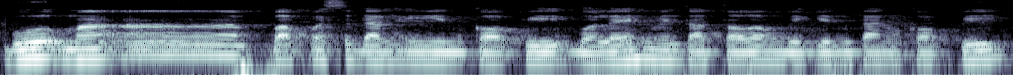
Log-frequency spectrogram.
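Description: A man's voice: fairly low pitch, a little slow, creaky, recorded from a distance, muffled recording, a little hiss or hum. A man playing a husband who asks his wife to make coffee. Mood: polite. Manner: impatient and bossy, then polite. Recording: echoey hall, faint ambience.

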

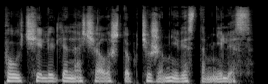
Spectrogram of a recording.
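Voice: mid-range voice, little pitch movement, brisk, vocal fry, sharp tone, husky, no echo, clean studio sound, heavily acted. An audiobook reader voicing an older mother who scolds sharply and reproachfully. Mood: bitter.

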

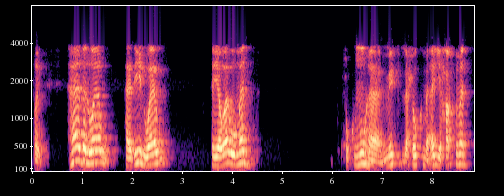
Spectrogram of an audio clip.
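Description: Pitched high, the male Quran recitation teacher keeps a measured pace broken by long pauses. He questions aloud, answers himself, and drives each point home by repeating it. The recording sounds echoey and thin, like a phone call.

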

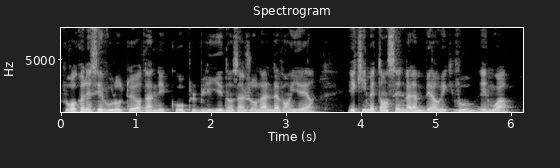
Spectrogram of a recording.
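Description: A man's voice: fairly low pitch, lively intonation, normal speed, darkish tone. A man reading a stern, commanding count. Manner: curt, imperious, menacing. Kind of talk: audiobook narration.

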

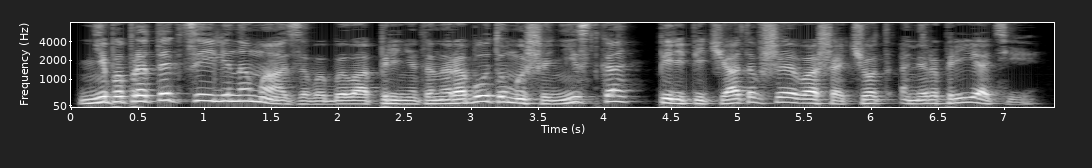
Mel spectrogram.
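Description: A man doing a cool, measured captain. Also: medium pitch, lively intonation, a little mellow, natural voice. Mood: cold. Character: calm, clean-shaven male captain, cold and methodical.

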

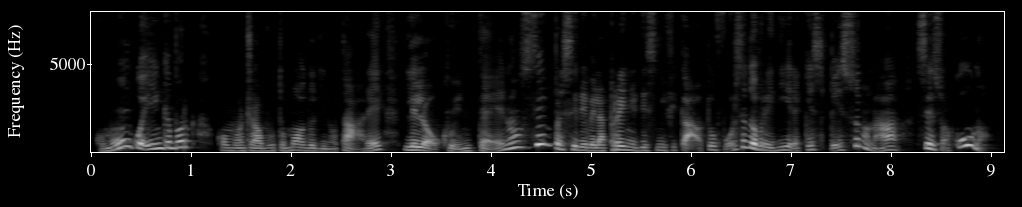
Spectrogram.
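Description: A man's voice: sits high, huge pitch swings, normal speed, few pauses, a little mellow, slightly rough, full character voice. A woman voicing a cold, pedantic middle-aged pastor who talks down to his wife in a stiff, formal way. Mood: icily pedantic. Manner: coldly formal, condescending.

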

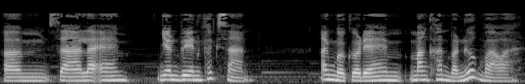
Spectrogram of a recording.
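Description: A woman's voice: medium pitch, fairly even intonation, moderate pace, faint music behind, lightly acted. A woman reading a story, voicing a timid young hotel worker who speaks politely and hesitantly. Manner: hesitant, deferential.

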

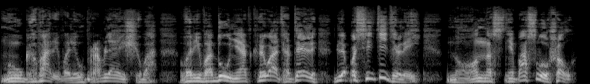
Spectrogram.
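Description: A man voicing an excitable bearded male cook who blurts out indignant outbursts. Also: mid-range voice, quick pace, gravelly, husky, dry recording, clean studio sound, heavily acted. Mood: explaining.

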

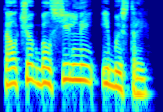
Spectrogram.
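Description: A reader narrating a children's school detective story in an even, lightly dramatic way. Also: mid-range voice, unhurried, no room sound, studio quality. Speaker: audiobook reader.

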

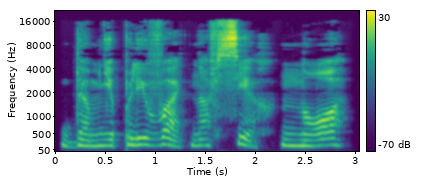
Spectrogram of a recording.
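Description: A woman's voice: fairly low pitch, fairly even intonation, extremely slow, a little mellow. A woman reading an audiobook, voicing an irritable hard-drinking man who hisses threats through his teeth. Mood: angry, menacing.

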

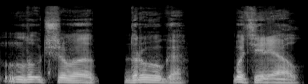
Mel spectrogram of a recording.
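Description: A man voicing a loyal, flustered talking grey wolf in a storybook reading, hurried in manner. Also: lowish voice, sing-song, creaky, fairly bright tone, no room sound, studio quality, voice pushed up, full character voice.

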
